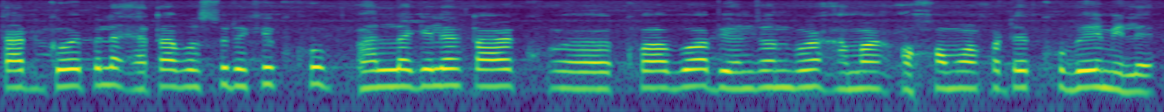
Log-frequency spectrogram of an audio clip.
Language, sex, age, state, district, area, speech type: Assamese, male, 30-45, Assam, Sonitpur, urban, spontaneous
